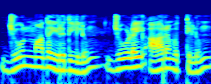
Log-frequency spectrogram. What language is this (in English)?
Tamil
